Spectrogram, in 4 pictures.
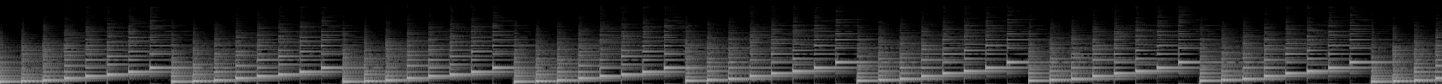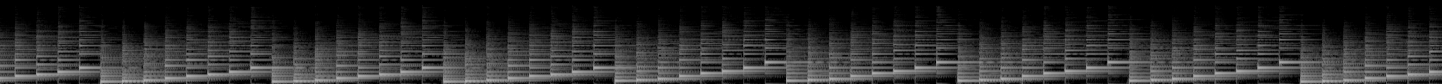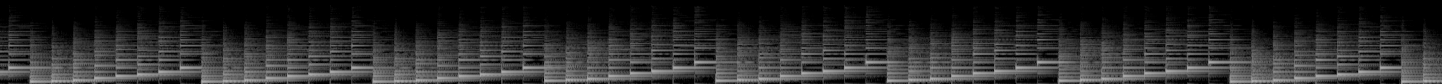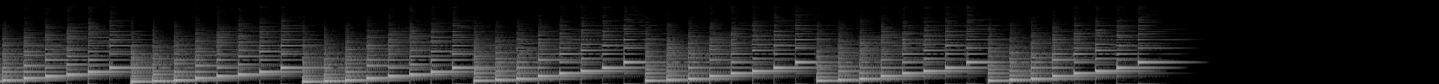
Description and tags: A little synthetizer harp modulating, ready for use in most genres, mostly electronica.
